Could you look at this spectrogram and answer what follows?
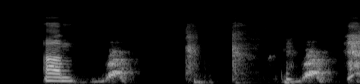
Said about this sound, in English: I'm sorry, I have a dog barking in the background. Hopefully she'll stop.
